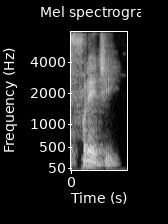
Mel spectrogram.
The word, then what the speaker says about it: Fred: is they Fred nakasio I think Portuguese and Brazil they'll pronounce it fregy right Fred nacasio is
